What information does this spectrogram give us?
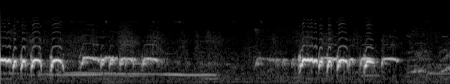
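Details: Local zebra dove in active song, used as a lure so other zebra doves start singing: a quick burst of staccato coos leads into a rolling trill, a long low steady tone, then another burst of bubbling notes.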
